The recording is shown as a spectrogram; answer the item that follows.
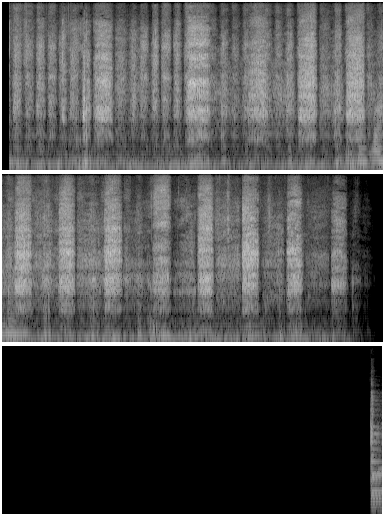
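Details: American Bully dog panting rapidly and evenly, about two breaths a second, for seven seconds before the sound cuts to silence.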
